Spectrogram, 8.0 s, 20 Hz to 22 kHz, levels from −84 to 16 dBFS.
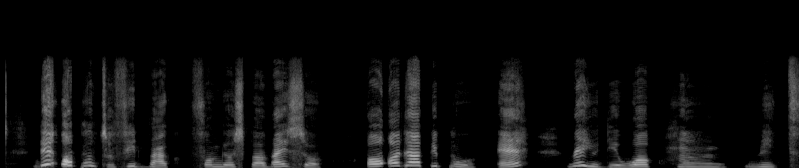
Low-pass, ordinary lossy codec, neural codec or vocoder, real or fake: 14.4 kHz; none; codec, 44.1 kHz, 3.4 kbps, Pupu-Codec; fake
